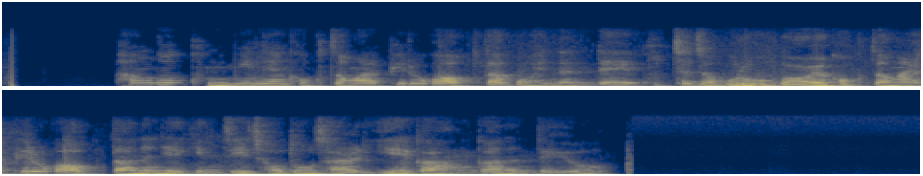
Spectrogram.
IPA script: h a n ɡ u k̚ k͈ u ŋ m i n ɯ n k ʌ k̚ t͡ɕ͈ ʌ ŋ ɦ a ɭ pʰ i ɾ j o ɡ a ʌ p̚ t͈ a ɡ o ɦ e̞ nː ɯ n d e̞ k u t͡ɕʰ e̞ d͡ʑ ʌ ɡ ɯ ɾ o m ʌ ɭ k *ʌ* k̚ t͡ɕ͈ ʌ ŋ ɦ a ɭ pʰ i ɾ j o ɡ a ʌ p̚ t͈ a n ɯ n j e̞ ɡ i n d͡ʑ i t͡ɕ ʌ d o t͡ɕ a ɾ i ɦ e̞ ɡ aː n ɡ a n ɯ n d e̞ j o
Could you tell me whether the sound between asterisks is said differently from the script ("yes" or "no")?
no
